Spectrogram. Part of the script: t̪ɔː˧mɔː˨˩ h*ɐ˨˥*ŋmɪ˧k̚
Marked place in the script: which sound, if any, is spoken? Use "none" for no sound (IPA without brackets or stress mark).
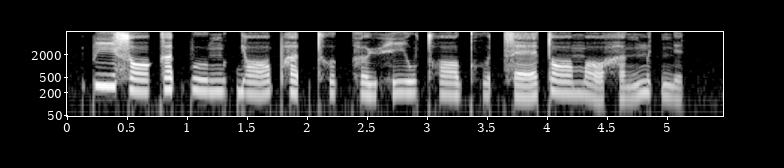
ɐ˨˥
